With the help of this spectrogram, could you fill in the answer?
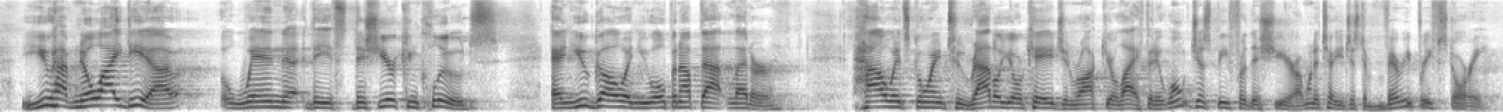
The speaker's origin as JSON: {"language": "English", "region": "Atlantic Canada", "country": "Canada", "said": "and I'm actually from the East Coast of Canada, and I was in business for myself."}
